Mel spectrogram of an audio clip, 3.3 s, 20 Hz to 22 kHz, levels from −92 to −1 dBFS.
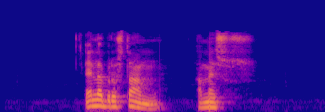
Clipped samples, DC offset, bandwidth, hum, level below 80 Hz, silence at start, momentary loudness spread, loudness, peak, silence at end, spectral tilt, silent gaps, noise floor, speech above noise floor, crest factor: under 0.1%; under 0.1%; 8.4 kHz; none; -68 dBFS; 0.85 s; 17 LU; -31 LUFS; -16 dBFS; 0.75 s; -5 dB/octave; none; -82 dBFS; 52 dB; 18 dB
